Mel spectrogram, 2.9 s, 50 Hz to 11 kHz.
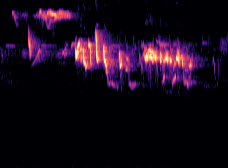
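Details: European robin singing in a garden in spring, March to April 2013: a high, thin warbling phrase of sliding whistles and rapid twittering notes, fluttering and rich, ending in a soft trill.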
